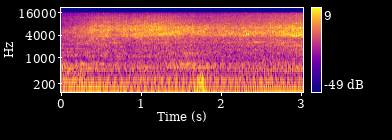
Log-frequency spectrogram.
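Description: A modified BMW B48 four-cylinder turbo engine running steadily at idle right after its first start, a close, even mechanical hum with a brief rise partway through.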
